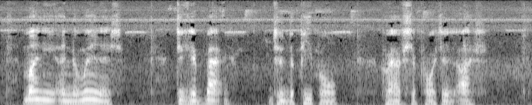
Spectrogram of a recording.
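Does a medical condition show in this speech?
Yes: amyotrophic lateral sclerosis; onset just over a year ago, trouble forming guitar chords with left hand, left arm most affected; diagnosed by neurologist, first thought nerve compression from cycling, still cycling long distances; voice already affected, formerly soft-spoken with quiet voice.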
